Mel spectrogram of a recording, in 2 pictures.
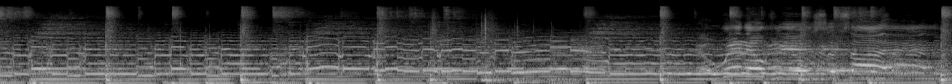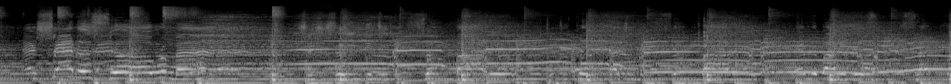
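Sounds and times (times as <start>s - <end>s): live rock band playing: 0.0s - 19.0s
man singing: 6.9s - 19.0s.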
